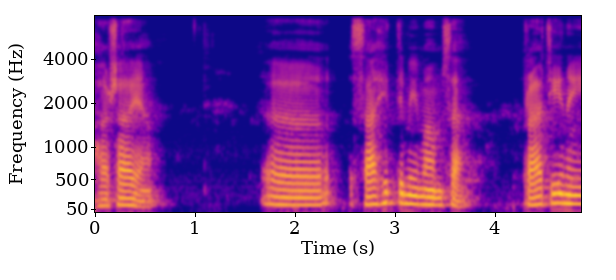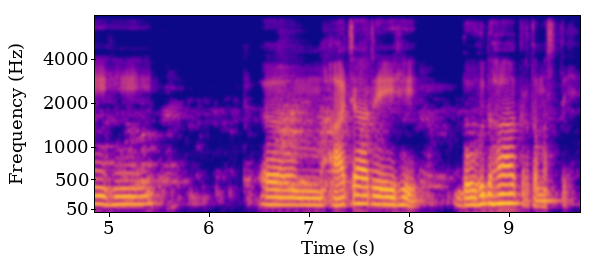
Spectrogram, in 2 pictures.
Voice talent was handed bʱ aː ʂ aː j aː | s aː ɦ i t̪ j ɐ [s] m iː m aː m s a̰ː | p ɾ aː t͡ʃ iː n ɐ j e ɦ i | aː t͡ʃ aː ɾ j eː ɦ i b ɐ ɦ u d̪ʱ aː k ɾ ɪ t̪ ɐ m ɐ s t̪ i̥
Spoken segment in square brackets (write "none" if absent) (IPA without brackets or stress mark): none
